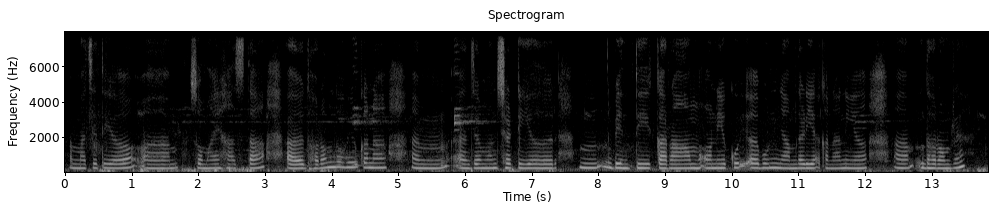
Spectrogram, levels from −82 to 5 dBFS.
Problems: none marked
